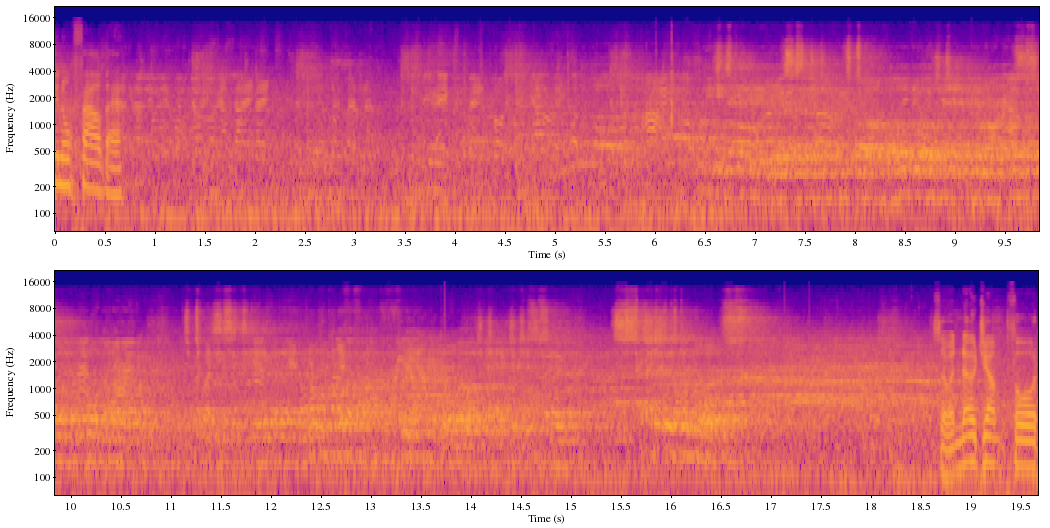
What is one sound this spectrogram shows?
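A large indoor crowd cheers and claps, echoing around a big hall.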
